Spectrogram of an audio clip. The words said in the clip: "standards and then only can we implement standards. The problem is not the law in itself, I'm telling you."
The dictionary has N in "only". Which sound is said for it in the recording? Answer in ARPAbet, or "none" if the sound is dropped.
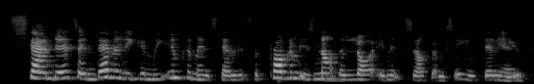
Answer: none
